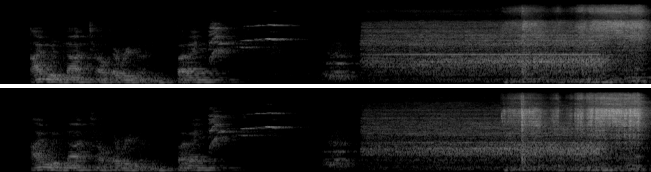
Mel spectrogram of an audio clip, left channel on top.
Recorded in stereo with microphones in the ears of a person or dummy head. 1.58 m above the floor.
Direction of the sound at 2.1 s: Centre (ahead or behind).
